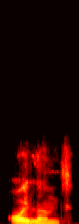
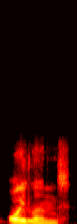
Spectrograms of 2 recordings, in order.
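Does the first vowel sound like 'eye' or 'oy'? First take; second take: oy; oy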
